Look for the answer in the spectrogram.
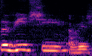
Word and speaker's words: Avicii: It's Avicii.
